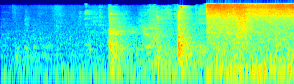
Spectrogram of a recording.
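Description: A hammer strikes metal.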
